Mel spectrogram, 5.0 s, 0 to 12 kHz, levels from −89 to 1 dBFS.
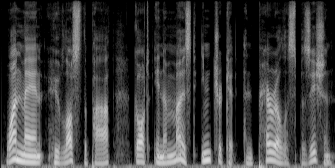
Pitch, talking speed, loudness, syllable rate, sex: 125 Hz, 165 wpm, -20 LUFS, 5.3 syllables/s, male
